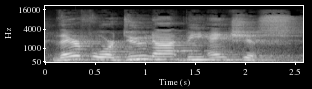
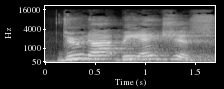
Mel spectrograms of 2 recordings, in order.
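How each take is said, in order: First: Slow, weighty reading of scripture. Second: Slow and louder, stress on "not"; slow emphatic repeat. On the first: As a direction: read it slowly, each word weighed. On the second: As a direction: press hard on "not". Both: Retold or imitated. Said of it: "Listen to what Jesus says".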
